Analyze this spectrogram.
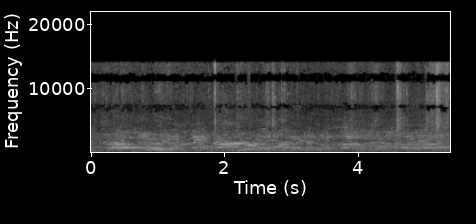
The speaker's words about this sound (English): As the crowd pushed the barricades over, the police were quickly overwhelmed.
